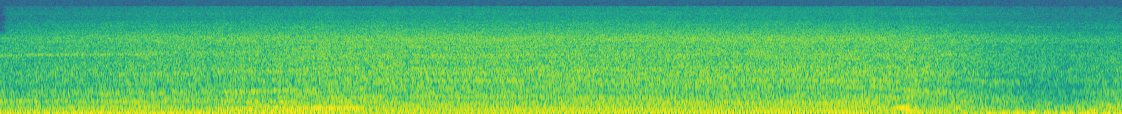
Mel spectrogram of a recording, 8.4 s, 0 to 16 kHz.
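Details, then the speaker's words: Opel/Vauxhall Astra H 1.8 petrol, hot after hard running, with new spark plugs and ignition coil fitted for misfire and jerking, codes cleared: even steady note at raised revs dropping back smoothly, no misfire. "Alright guys, it's running again. Check engine light's gone. I just ran it pretty hard to get it properly hot. Purring like a kitten again."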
